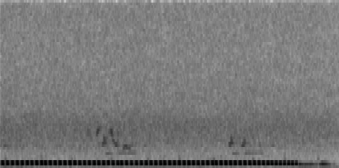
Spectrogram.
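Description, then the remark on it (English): A lesser nighthawk gives a long, even trill just after sunset: rapid low-pitched pulses run steadily for about three seconds, then falter and stop, with faint chirps behind. “Just after sunset, we'd hear the drawn-out trill of a lesser nighthawk.”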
